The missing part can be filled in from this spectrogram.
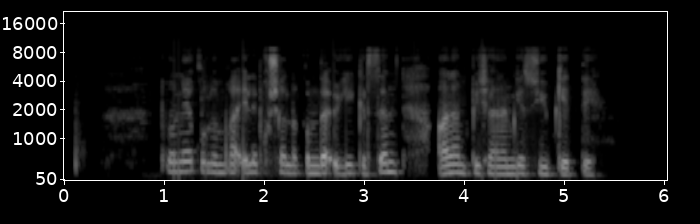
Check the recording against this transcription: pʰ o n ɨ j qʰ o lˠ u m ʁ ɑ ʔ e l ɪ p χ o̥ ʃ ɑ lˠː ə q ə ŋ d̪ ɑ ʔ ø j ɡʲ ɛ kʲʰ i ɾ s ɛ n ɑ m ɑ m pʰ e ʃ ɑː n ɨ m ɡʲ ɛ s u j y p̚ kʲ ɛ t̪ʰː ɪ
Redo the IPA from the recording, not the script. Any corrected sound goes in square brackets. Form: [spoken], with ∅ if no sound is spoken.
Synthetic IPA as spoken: pʰ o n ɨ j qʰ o lˠ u m ʁ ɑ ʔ e l ɪ p χ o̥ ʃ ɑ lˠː ə q ə [m] d̪ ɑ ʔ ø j ɡʲ ɛ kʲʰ i ɾ s ɛ n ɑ [n] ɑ m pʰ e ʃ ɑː n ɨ m ɡʲ ɛ s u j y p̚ kʲ ɛ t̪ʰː ɪ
